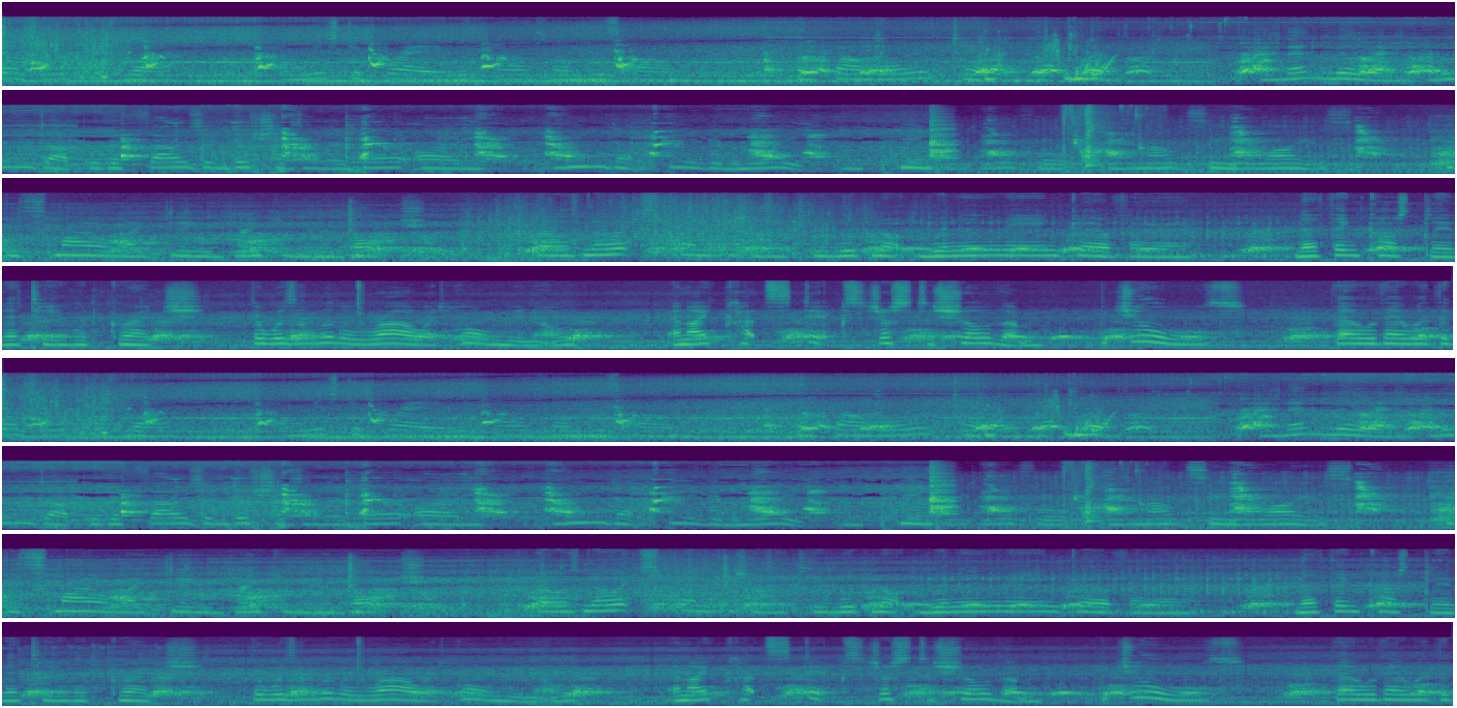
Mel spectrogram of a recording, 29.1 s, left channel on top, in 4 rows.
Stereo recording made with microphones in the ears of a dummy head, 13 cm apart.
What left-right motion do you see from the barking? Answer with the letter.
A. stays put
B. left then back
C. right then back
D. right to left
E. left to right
E.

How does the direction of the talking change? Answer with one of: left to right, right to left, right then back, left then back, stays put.
right then back.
